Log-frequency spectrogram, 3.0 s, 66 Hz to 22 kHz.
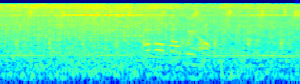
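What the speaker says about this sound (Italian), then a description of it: "L'elicottero dov'è finito?" A helicopter in the video game Saints Row 2 drones with a steady rotor hum throughout, mixed with game ambience and voices.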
